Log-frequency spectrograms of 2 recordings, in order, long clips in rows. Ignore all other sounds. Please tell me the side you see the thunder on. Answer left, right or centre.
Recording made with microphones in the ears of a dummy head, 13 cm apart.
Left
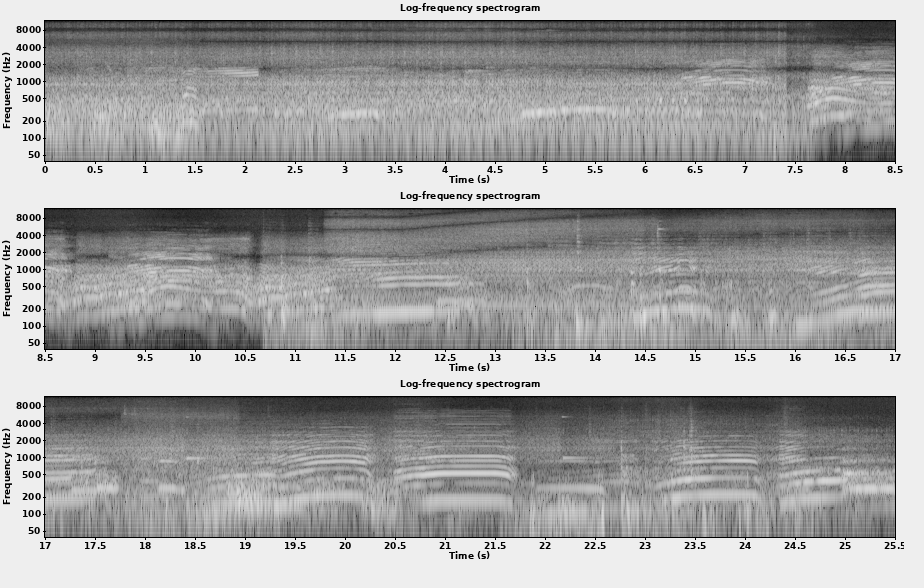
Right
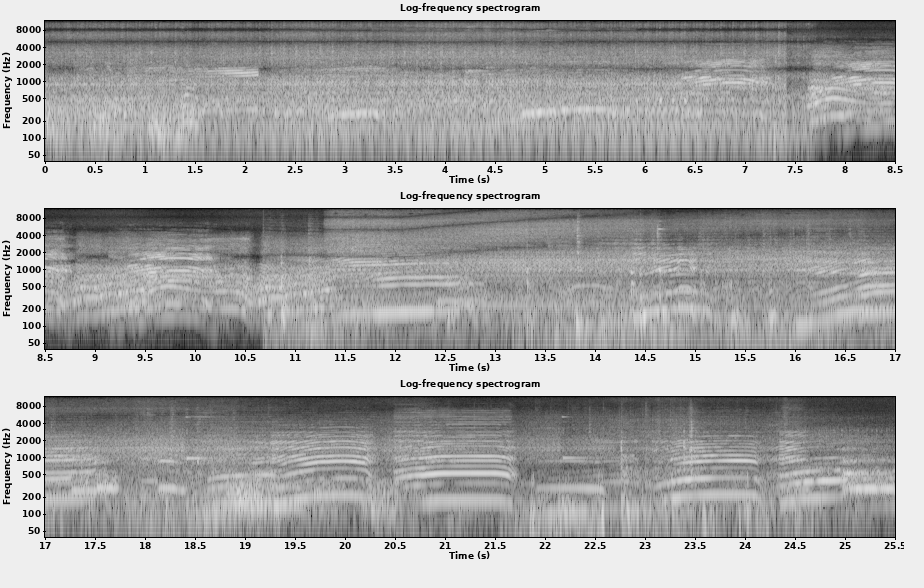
left.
